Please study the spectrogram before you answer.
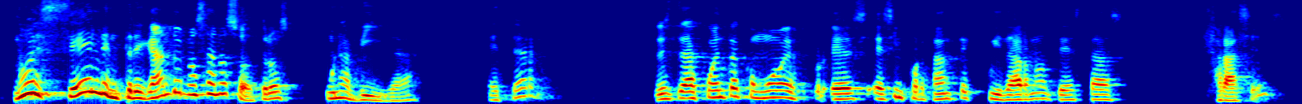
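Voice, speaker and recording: A man's voice: on the high side, very animated, moderate pace, mellow, breathy edge. A man teaching a Sunday school class, often asking his listeners questions and answering them himself. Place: church classroom.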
